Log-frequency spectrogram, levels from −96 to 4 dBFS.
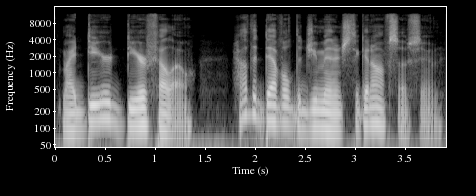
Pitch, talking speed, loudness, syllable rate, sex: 115 Hz, 230 wpm, -19 LUFS, 5.7 syllables/s, male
